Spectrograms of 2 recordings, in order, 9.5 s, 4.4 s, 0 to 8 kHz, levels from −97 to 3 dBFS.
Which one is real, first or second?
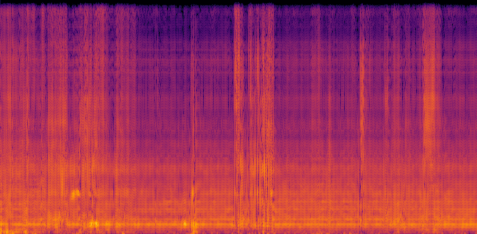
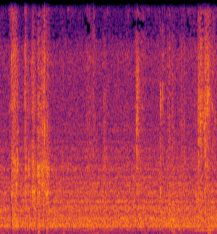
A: second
